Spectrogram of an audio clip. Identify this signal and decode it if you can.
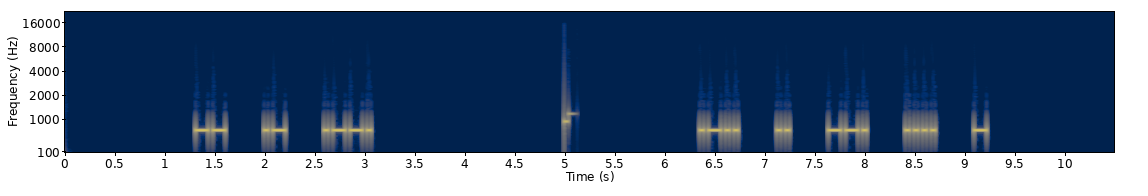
Morse code, heard as a keyed tone, about 28 wpm, spaced as for 16 wpm, 700 Hz. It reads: MAP LIGHT
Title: 3x Character Spacing - Top 500 Words - 28wpm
